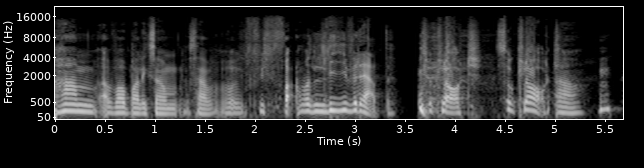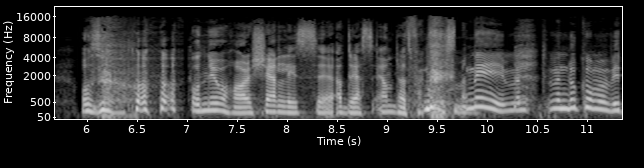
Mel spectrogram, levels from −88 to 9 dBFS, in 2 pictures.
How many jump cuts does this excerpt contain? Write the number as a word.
one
